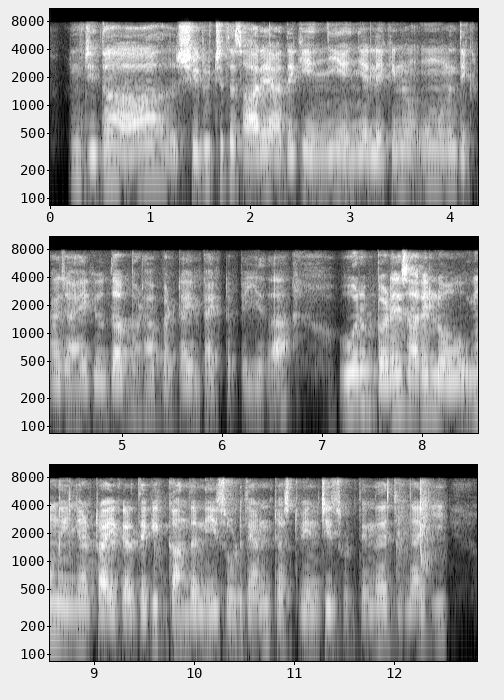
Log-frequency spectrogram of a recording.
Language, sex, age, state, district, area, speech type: Dogri, male, 18-30, Jammu and Kashmir, Kathua, rural, spontaneous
